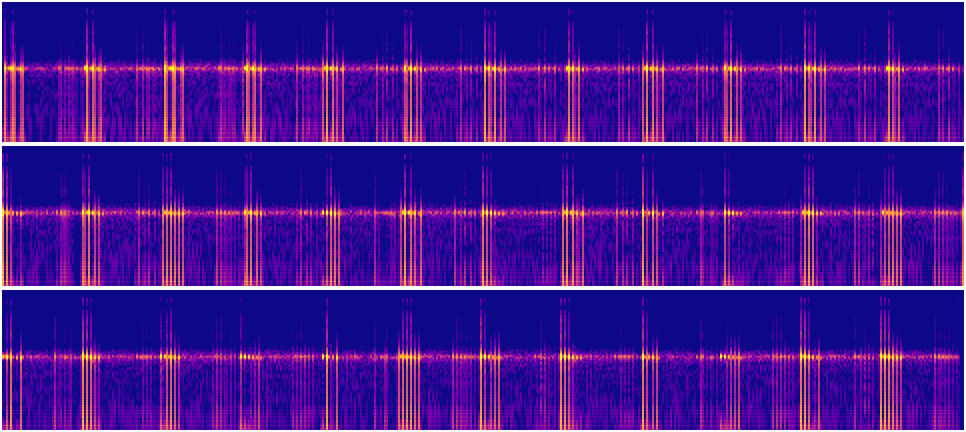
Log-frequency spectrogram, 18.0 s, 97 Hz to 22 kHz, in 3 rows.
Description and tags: This is the main-bassline that you need, if you wanna create or mix the electro-track "Happy Siren". This bassline fits to the next two Synths!!!
120, bassline, bpm, delay, electro, electro-house, house, minimal, synth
